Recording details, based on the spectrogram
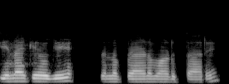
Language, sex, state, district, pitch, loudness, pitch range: Kannada, male, Karnataka, Bijapur, 135 Hz, -21 LUFS, 125-145 Hz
